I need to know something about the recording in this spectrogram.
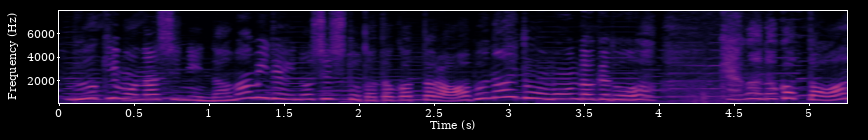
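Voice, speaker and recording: A woman voicing an easygoing, motherly young female witch in an anime voice drama, with calm, dry retorts. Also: very high voice, a little fast. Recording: music under the voice.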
